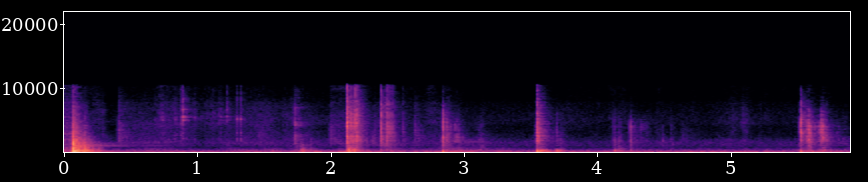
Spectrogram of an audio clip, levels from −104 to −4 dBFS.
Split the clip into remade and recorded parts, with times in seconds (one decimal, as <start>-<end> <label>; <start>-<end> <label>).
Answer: 0.0-5.9 recorded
